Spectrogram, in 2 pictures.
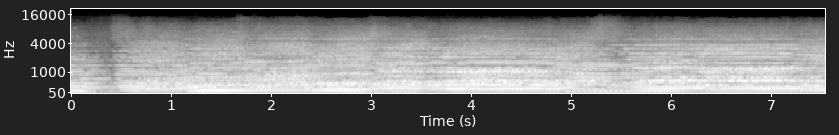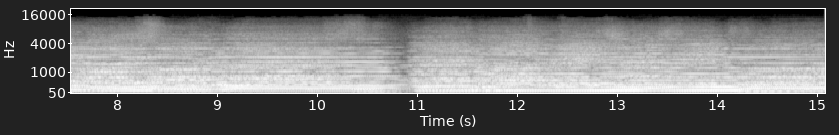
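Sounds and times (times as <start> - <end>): congregation singing a hymn: 0.0 - 15.0
organ accompaniment: 0.0 - 15.0.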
